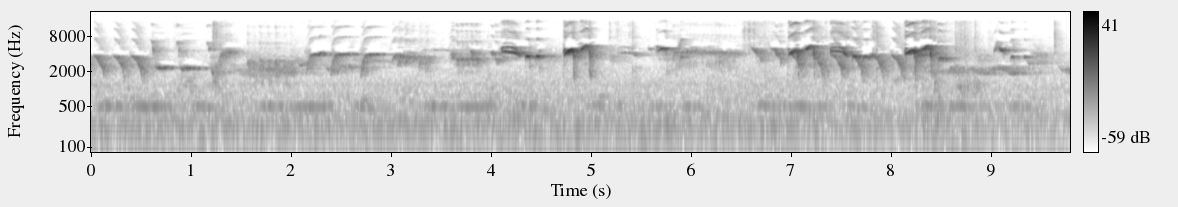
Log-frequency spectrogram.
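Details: Yorkshire canary cock courting a hen with song and dance: fast rattling trills, sweeping whistles and sharp chips in loud bursts separated by quieter twittering, over a faint steady low hum.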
